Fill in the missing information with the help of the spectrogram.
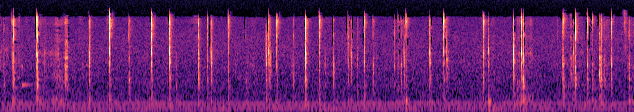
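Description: Long pointed nails tap the top plate and around the lens barrel of a Canon DSLR camera with a hollow plastic body, mounted on a tripod. About thirty quick, dry, bright clicks come in an uneven patter, each dying away almost instantly, over a faint steady low hum.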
